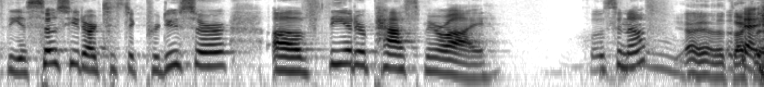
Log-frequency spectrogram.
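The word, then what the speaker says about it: Théâtre Passe Muraille: 3 years as the associate artistic producer of Theatre Pass Mirai. Close enough? Yeah, that's actually how it's pronounced.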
